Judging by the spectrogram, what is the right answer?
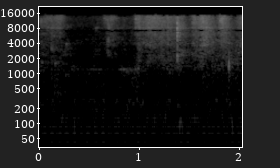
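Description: Near silence: room tone with a low steady hum and a couple of faint clicks.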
